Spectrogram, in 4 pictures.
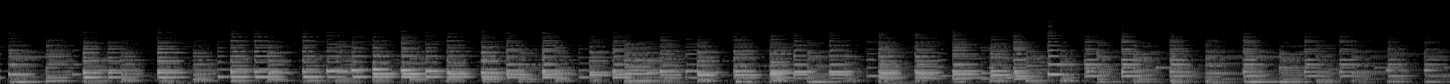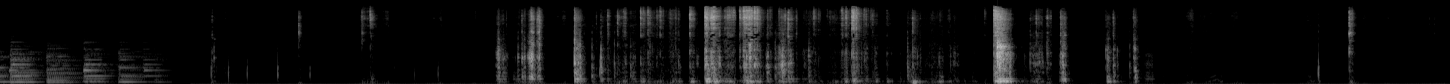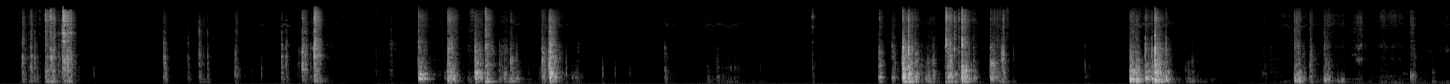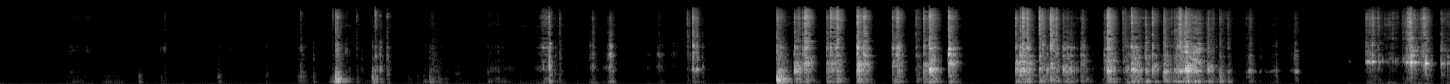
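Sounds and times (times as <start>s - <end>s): plastic toys on hard tabletop: 16.5s - 26.9s, 27.6s - 58.0s.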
